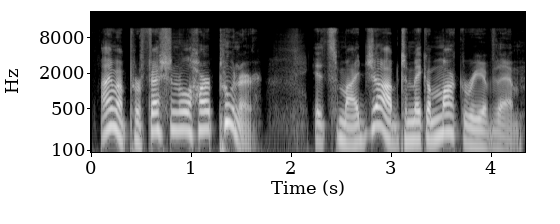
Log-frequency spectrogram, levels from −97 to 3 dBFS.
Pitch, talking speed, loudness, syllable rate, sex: 165 Hz, 180 wpm, -18 LUFS, 5.5 syllables/s, male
